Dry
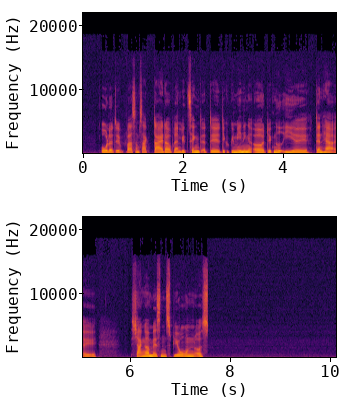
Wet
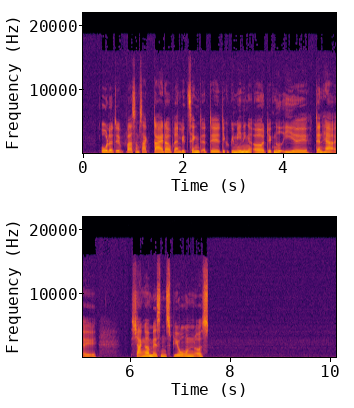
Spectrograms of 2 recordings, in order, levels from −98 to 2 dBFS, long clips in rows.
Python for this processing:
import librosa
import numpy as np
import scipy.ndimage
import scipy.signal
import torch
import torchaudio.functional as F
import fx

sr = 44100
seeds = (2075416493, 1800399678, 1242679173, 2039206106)

y = fx.tilt_shelf(x, sr, db=-4.5, hz=730.0)
y = y * 10.0 ** (4.0 / 20.0)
